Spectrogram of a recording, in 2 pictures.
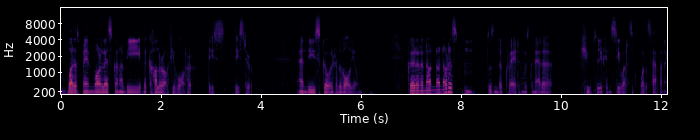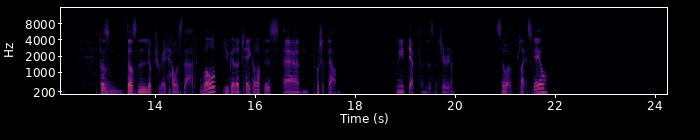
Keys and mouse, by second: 1.8-2.4 drag, 2.8 middle click, 3.1 click, 3.6 middle click, 5.2 click, 6.5 drag, 7.0 ctrl+click, 7.3 click, 7.6 ctrl+click, 8.1 shift+a, 10.8-11.4 drag, 12.2-12.6 drag, 13.2-13.6 drag, 14.4-14.7 drag, 14.7 Tab, 15.0 click, 15.9 e, 18.9 click, 19.5 Tab, 19.7 click, 20.5 ctrl+a, 21.9 click, 22.2 Tab, 23.4 a.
